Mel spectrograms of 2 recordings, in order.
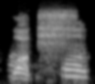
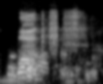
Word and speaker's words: walks: do you pronounce it walks walks works okay works letter l is not pronounced letter l is right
